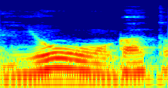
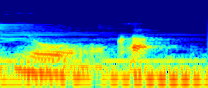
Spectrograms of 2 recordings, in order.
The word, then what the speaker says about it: ヨーガ: で、ね、結構このヨガをあ正確にはヨーガというみたいですね。 – ヨーガ。ヨーガというふうに発音するみたいです。そう。で、このヨーガですね、えー、実は、質の良い瞑想をするための前の段階でヨーガというのは目的ではないんですよね、これを。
